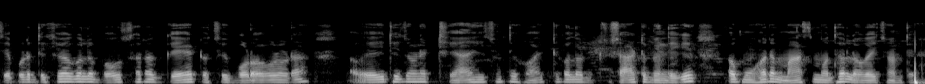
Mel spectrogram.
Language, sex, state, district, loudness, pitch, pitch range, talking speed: Odia, male, Odisha, Malkangiri, -24 LUFS, 110 Hz, 100-120 Hz, 150 wpm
